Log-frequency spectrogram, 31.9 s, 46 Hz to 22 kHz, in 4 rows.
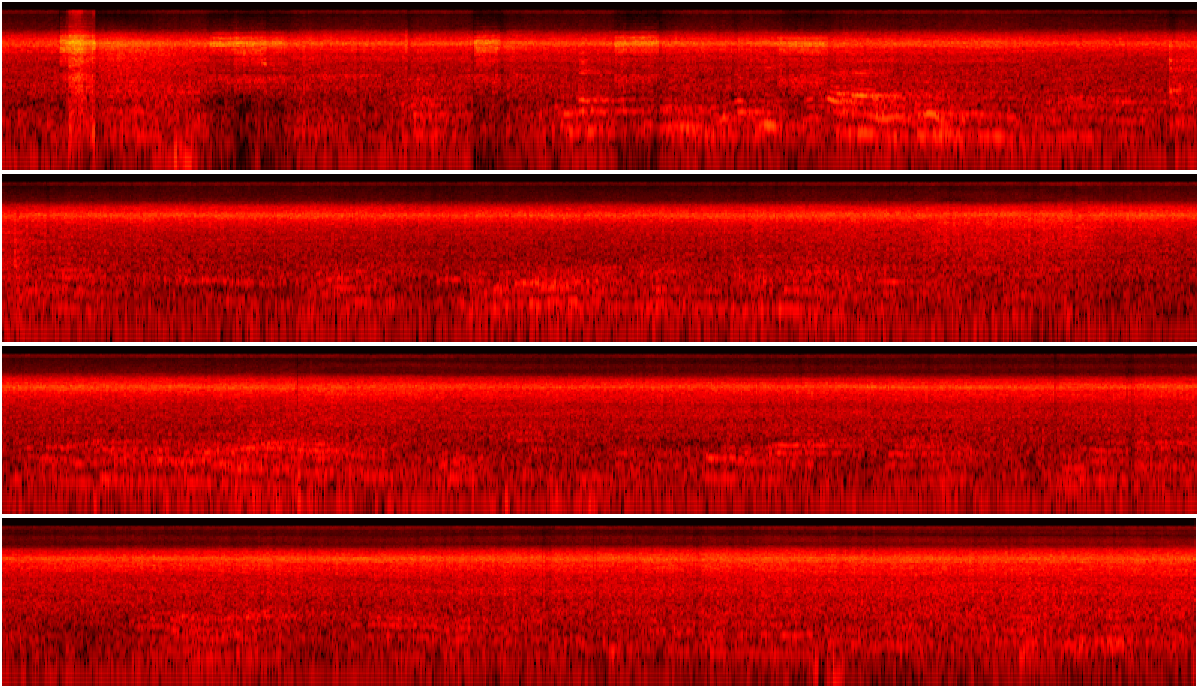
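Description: CO2 fire extinguishers discharging: a steady, high-pitched hiss of gas escaping as the cylinders are emptied out. A few sharp knocks sound in the first five seconds.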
